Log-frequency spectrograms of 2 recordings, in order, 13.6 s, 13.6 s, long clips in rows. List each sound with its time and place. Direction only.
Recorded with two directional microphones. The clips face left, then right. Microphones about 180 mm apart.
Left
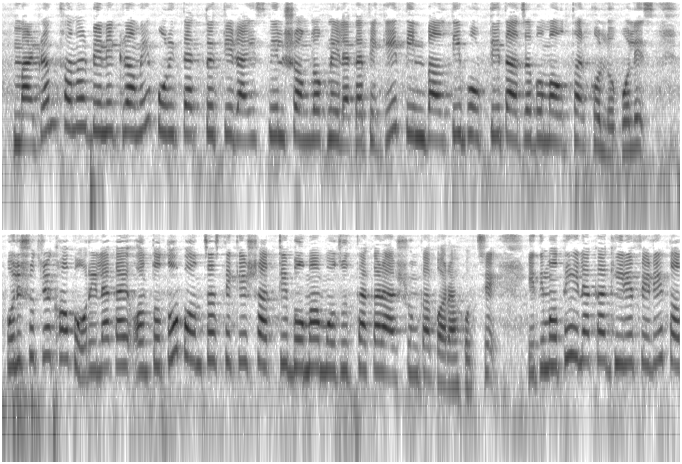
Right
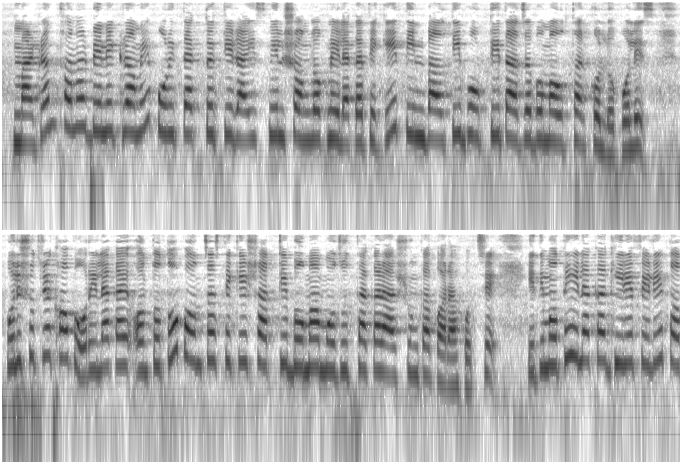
0.1 s speech: 15° right (ahead or behind)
